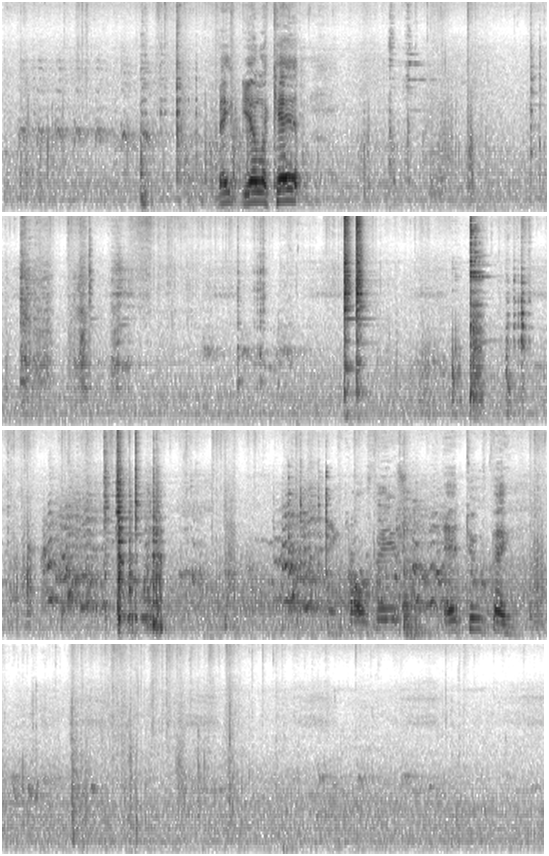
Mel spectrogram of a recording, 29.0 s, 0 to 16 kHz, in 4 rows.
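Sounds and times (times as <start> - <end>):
metal utensils clinking and scraping: 7.0 - 9.3, 11.8 - 12.2, 13.5 - 14.4, 15.8 - 16.7, 18.3 - 19.1.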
